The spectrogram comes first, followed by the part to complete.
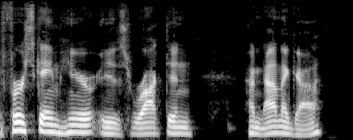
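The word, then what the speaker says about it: Hononegah: I think that's how you say it, right? Yep. That's how I've always said it. I've heard people say Hanenega, too. Hanenega. Okay. But I've always said Hananaga.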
